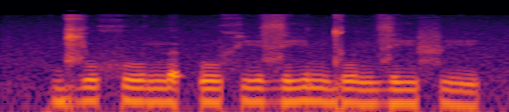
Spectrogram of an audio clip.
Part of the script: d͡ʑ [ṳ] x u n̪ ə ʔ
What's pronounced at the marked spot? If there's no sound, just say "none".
u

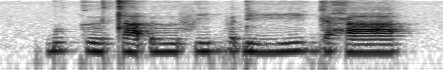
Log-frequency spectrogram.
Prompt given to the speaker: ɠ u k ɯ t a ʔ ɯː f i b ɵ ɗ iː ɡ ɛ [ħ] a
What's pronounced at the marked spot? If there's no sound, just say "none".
ħ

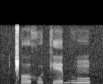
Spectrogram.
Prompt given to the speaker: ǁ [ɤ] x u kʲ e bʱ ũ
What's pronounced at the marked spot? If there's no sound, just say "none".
ɤ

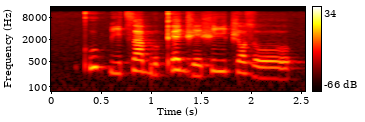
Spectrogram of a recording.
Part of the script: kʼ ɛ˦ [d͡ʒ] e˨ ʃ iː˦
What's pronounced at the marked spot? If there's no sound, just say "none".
d͡ʒ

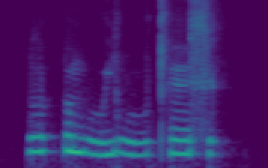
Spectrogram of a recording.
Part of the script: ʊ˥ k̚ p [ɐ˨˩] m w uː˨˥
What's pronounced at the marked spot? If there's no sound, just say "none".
ɐ˥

